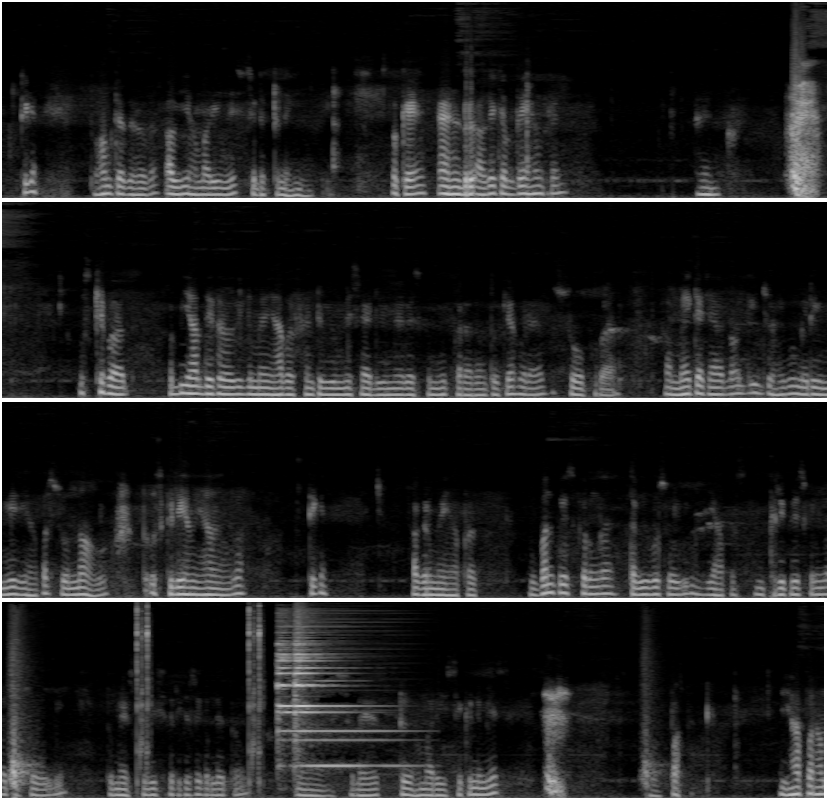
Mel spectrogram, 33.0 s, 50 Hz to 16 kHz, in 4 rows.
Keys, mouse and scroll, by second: 1.4 click, 2.1 middle click, 2.8 click, 2.8 click, 3.1 click, 4.8 click, 6.8 n, 7.5 scroll up 1, 7.6 middle click, 7.8 middle click, 10.6 KP_1, 11.5 middle click, 12.1 shift+middle click, 15.6 click, 15.7 click, 16.4 click, 17.3 click, 19.2 click, 19.8 middle click, 19.9 middle click, 22.4 KP_1, 23.2 KP_3, 25.9 click, 26.8 middle click, 27.4 middle click, 27.8 click, 28.0 click, 29.8 click.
